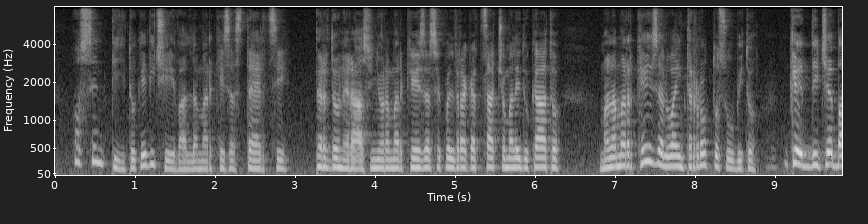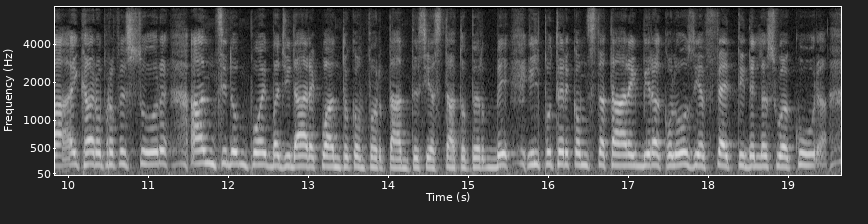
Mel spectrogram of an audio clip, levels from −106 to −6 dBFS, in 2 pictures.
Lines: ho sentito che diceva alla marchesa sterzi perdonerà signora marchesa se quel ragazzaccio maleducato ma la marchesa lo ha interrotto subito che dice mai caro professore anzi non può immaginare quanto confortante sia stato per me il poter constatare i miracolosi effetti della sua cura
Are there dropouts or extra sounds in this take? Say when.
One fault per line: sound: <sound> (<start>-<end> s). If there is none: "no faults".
no faults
